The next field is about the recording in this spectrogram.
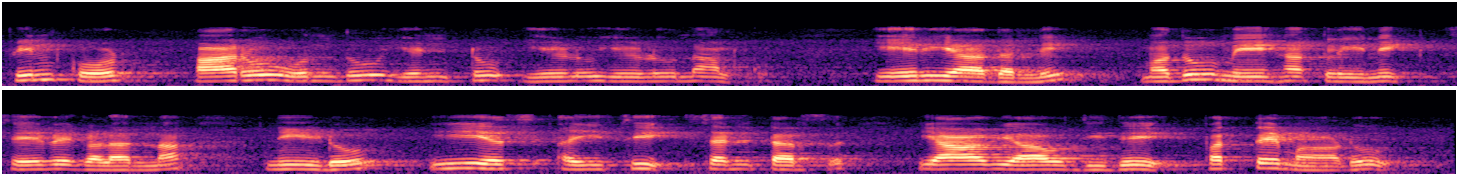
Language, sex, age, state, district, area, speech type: Kannada, female, 60+, Karnataka, Udupi, rural, read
